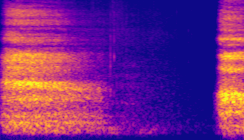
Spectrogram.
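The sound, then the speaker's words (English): A big, deep breath, loud and breathy. It starts strong, fades away over about two seconds, and then a second breath starts sharply just before the end. “the first thing is to take a big, deep breath.”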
